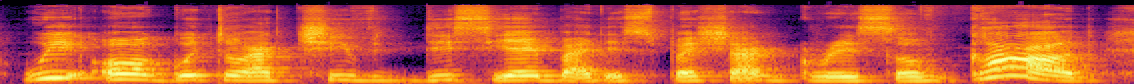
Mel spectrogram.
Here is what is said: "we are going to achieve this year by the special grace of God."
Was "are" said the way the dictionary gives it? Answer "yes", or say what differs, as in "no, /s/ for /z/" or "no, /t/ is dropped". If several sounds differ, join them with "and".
no, /l/ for /ɹ/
